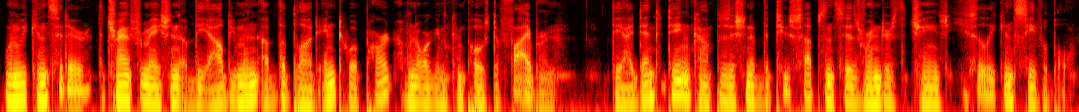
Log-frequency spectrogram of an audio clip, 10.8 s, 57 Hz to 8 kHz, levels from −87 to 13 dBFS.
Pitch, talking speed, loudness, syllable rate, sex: 95 Hz, 185 wpm, -22 LUFS, 6.0 syllables/s, male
